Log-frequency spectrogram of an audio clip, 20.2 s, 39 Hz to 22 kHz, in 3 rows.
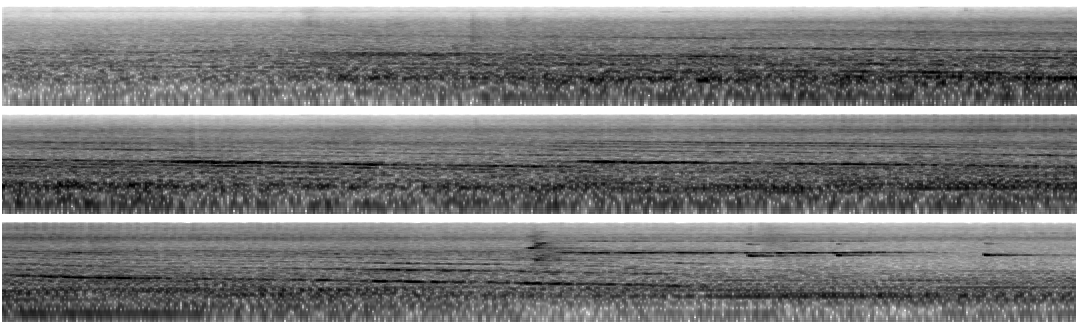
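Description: Kobe Municipal Subway 3000 series train braking into a station, its Hitachi GTO-VVVF inverter whining in several tones that fall steadily in pitch as it slows. Near the end, as it comes to a stop, the falling whine gives way to a high steady tone with short breaks.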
